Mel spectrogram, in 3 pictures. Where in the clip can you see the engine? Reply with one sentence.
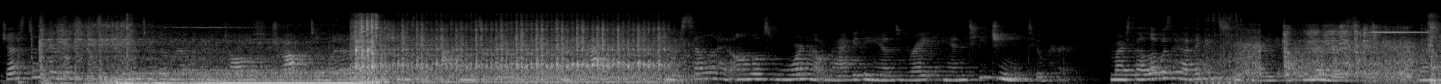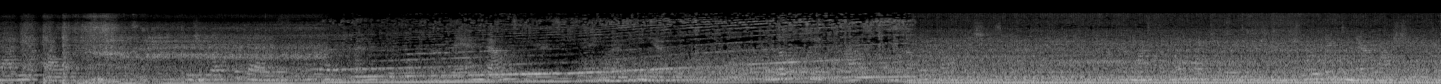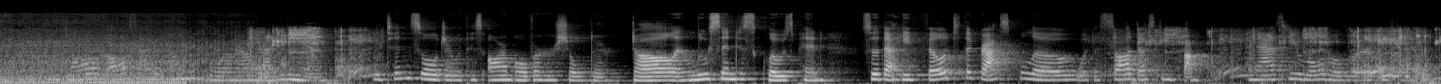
The engine can be heard from 0.1 to 7.1 s, from 11.8 to 32.7 s and from 39.6 to 43.1 s.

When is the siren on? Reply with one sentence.
The siren can't be heard in this clip.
